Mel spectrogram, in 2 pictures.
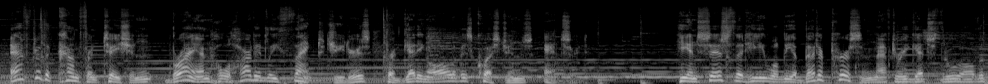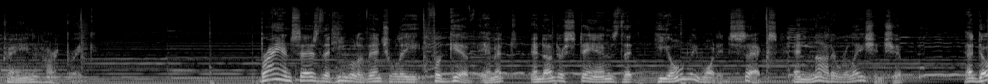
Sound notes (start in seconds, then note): none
